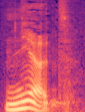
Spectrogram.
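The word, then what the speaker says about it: нет: The H in Russian is pronounced like an N, and the E is yeah, and the T is like T, and so this word is niet.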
